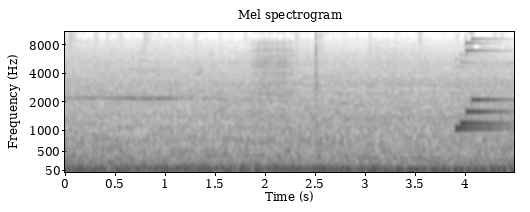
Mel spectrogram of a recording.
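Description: Diesel engine of a motor grader running steadily as the machine drives past, a low, even rumble.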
